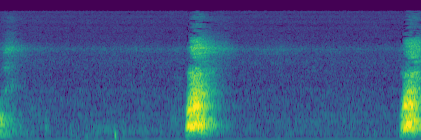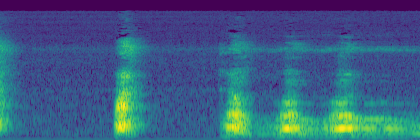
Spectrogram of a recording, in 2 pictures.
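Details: Pet husky, male, barking at himself reflected in the television indoors: three spaced, punchy barks, then a run of drawn-out, moaning howl-like yelps, over a steady thin high-pitched electronic tone.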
